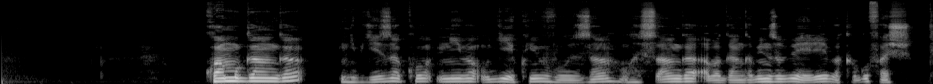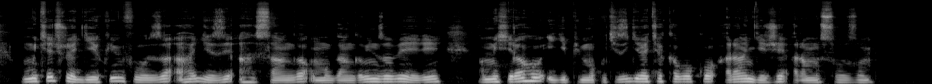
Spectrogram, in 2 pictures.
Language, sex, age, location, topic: Kinyarwanda, male, 25-35, Nyagatare, health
